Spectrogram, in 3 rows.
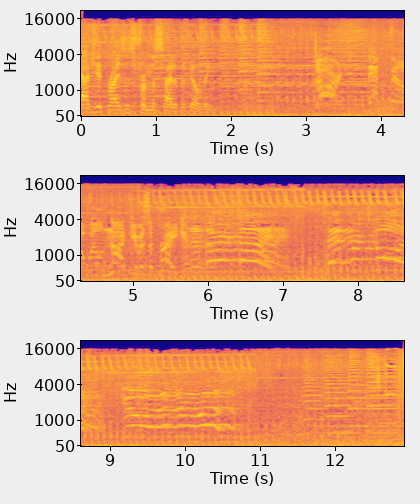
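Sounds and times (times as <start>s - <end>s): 
helicopter hovering with rotor whir: 0.0s - 12.9s
mechanical whine: 0.0s - 12.9s
speech: 0.1s - 2.3s, 3.1s - 6.6s
animated voices speaking and exclaiming: 3.0s - 10.9s.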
